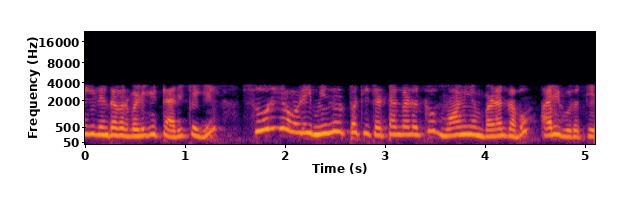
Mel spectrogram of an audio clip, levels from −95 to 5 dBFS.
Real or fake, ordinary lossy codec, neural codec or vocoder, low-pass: fake; none; codec, 16 kHz, 4 kbps, FreqCodec, smaller model; 3.6 kHz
